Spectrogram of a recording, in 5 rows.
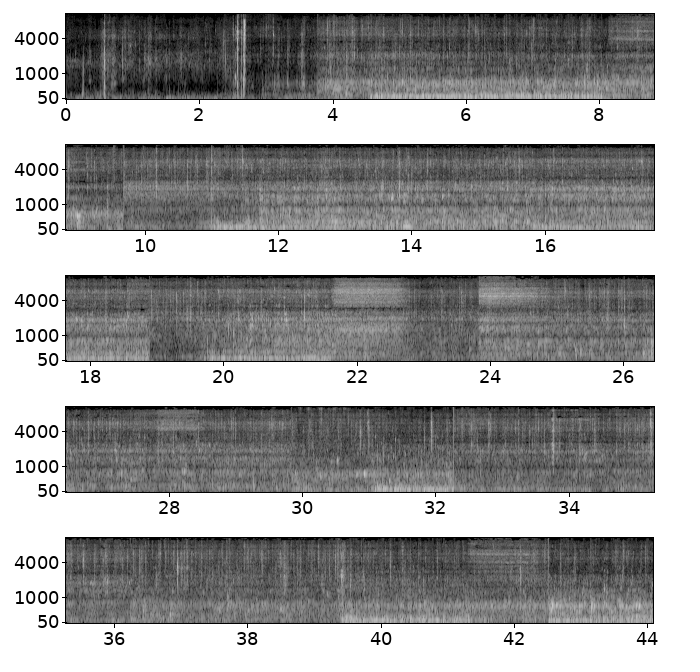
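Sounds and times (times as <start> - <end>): bubbles gurgling underwater: 2.5 - 22.2, 22.8 - 44.0
regulator hissing inhalations: 21.6 - 22.9, 23.8 - 25.0, 27.8 - 28.6, 41.3 - 42.5.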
